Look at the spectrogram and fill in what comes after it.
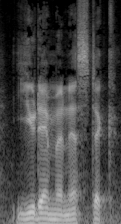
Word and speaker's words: eudaimonistic: You use a phrase, you're probably not going to pronounce this right, but eudaimonistic human flourishing. Did I say that right? – More or less, yep.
